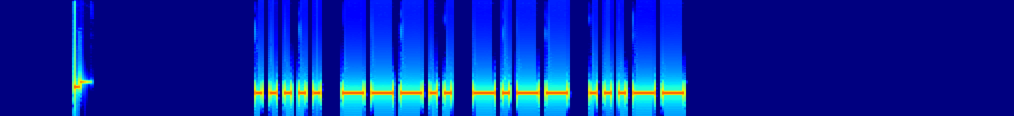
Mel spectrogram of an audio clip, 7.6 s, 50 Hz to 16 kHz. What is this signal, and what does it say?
Morse code, heard as a keyed tone, about 22 wpm, 690 Hz. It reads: 58Y3
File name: practice / 22wpm / Four Letter-Number Combinations - 22wpm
